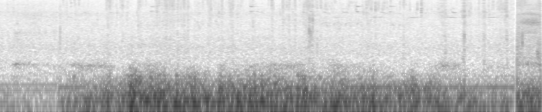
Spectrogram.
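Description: Low, uneven rumble of wind buffeting the microphone, starting about a second in and cutting off abruptly near the end.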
